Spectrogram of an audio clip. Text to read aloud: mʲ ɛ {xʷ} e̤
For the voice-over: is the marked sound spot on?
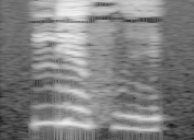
yes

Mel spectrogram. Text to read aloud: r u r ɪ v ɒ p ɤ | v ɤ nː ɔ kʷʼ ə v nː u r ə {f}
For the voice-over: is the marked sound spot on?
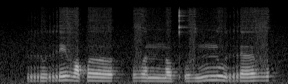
no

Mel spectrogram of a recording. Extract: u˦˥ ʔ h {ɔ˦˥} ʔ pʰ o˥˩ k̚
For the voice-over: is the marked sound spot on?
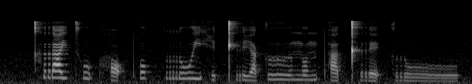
no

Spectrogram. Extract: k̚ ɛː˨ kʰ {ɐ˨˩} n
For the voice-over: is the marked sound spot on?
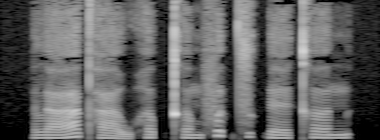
no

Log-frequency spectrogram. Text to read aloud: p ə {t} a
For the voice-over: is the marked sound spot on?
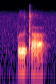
yes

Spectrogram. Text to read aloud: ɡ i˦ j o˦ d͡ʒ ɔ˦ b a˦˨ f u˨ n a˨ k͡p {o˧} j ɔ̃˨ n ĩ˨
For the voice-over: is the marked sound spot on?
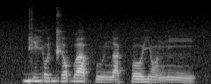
yes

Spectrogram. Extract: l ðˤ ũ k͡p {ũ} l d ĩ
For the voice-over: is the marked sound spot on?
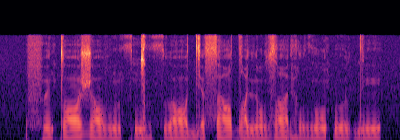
no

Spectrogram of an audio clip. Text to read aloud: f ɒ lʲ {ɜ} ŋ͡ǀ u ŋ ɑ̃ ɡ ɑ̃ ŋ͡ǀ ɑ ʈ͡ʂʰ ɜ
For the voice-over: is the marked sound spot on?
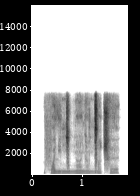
no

